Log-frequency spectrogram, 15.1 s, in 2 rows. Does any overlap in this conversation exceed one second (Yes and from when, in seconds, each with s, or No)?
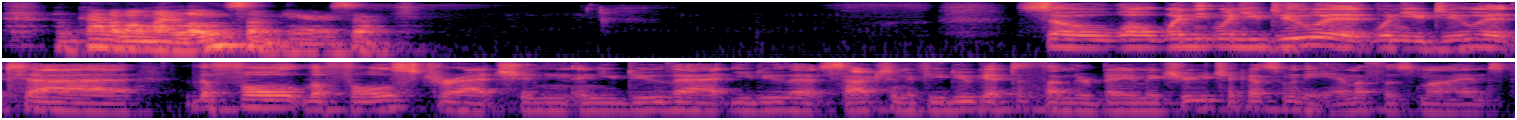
No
